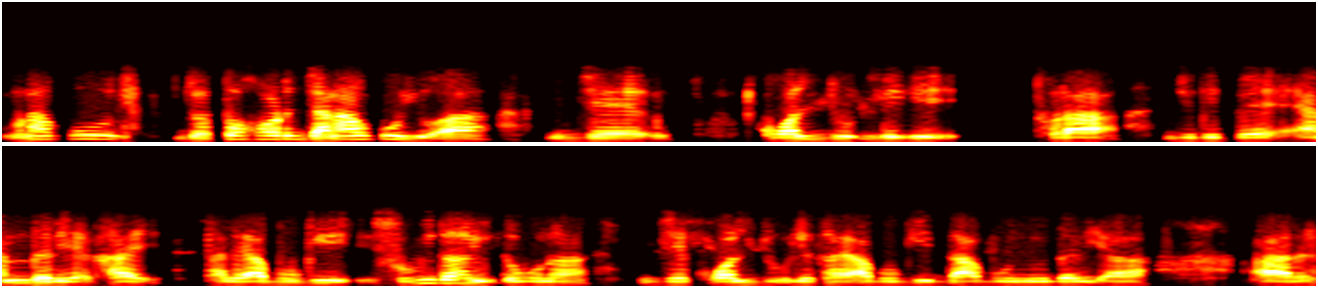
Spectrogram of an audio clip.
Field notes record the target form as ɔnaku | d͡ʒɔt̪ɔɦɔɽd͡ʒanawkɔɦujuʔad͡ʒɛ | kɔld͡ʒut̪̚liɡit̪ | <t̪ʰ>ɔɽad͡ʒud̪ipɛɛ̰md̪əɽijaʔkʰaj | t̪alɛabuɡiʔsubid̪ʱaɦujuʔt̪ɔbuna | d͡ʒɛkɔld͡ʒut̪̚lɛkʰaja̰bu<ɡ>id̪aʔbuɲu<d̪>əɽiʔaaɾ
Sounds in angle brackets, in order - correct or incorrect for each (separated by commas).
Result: correct, correct, correct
